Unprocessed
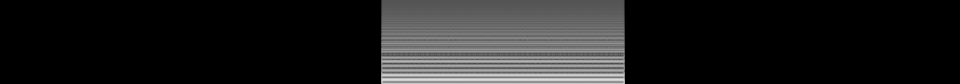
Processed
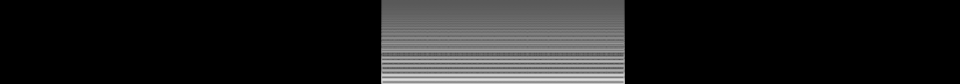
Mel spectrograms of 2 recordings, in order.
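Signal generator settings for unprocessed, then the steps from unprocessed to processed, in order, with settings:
pulse wave 219 Hz, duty 29% −7.5 dBFS 2.42 s
low-shelf EQ 320 Hz −4 dB
leveller curve on the samples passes 2

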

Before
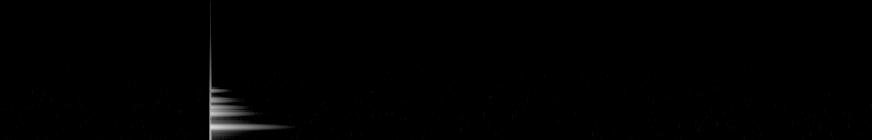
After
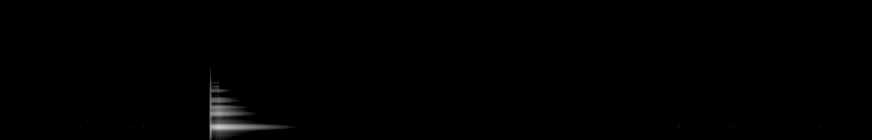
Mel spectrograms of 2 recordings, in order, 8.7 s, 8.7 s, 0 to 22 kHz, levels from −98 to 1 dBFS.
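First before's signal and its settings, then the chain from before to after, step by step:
struck glass bell, lowest mode 386 Hz, modes 5, decay 0.63 s, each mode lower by 7 dB, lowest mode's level −13 dB
tilt shelving filter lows +7 dB, about 860 Hz
compressor whose output falls as the input rises −19 dBFS, ratio −0.5
loudspeaker in its box 480–2,000 Hz, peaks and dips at 570 Hz −8 dB, 850 Hz −9 dB, 1,300 Hz −3 dB

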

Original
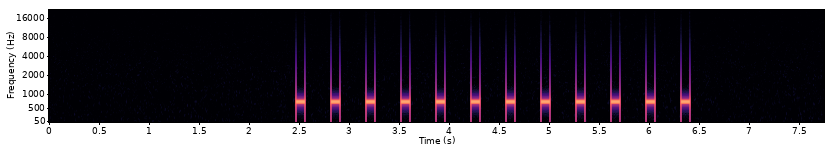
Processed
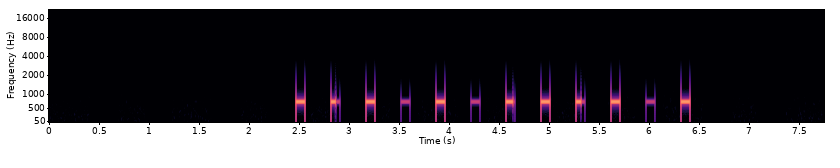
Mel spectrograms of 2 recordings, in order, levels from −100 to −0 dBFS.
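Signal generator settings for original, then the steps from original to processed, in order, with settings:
tone bursts 735 Hz, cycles 65, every 0.35 s, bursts 12, −18.5 dBFS
Bessel low-pass filter 730 Hz, order 2
gate pattern "xxx..xx.." 110 BPM −24 dB

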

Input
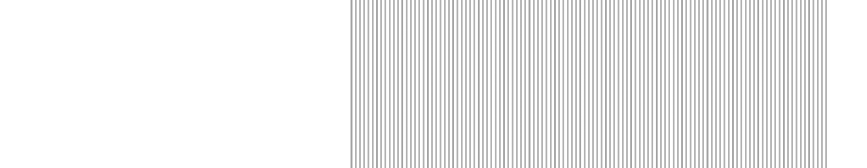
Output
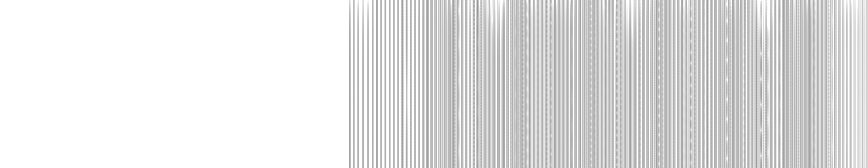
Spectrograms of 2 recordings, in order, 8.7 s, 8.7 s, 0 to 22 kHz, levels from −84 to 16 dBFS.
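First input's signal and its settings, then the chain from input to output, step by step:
impulse train 23.6 per second, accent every 6, −3 dBFS 4.78 s
delay with pitch and tempo change per echo 708 ms, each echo +1 semitone, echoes 3, each echo −6 dB
wow of a warped record 45 rpm, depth 250 cents

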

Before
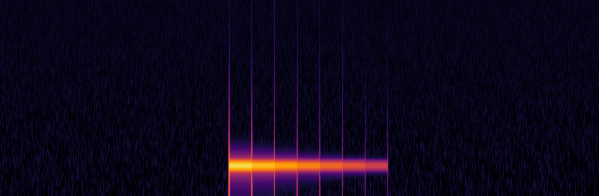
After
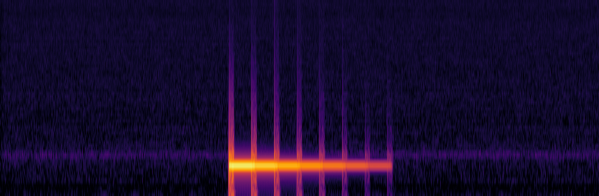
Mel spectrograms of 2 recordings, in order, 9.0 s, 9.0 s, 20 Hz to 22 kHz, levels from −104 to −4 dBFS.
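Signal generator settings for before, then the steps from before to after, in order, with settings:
level staircase 553 Hz −13 dBFS, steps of −6 dB, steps 7, 0.34 s 0.00 s
thirty-one-band graphic EQ 100 Hz −12 dB, 160 Hz −10 dB, 800 Hz +9 dB
reverb whose tail is shaped and stops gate 80 ms flat, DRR 0 dB

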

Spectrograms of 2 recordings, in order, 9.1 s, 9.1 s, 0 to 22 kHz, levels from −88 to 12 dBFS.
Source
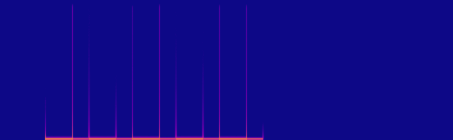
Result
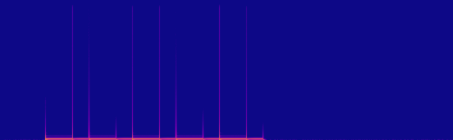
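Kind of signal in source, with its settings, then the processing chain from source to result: tone at two levels in turn 229 Hz −14.5 dBFS, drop 14 dB, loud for 0.54 s, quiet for 0.33 s, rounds 5
downward compressor, threshold −24 dBFS
low shelf with overshoot 120 Hz +13 dB, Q 3

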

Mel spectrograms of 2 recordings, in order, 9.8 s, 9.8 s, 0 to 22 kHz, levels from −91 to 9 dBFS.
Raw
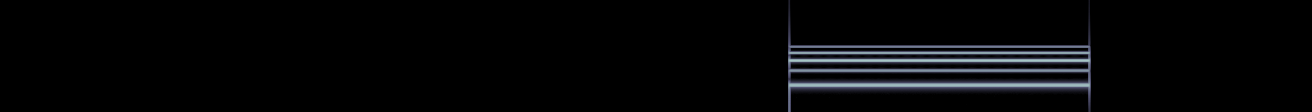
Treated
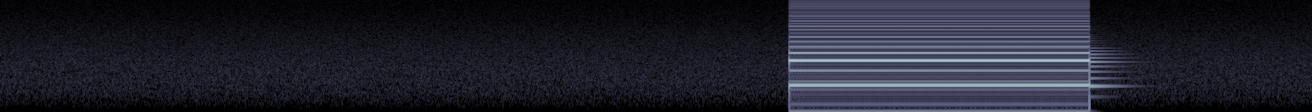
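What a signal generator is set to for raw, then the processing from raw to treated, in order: steady harmonic partials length 2.25 s, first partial 923 Hz, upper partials −12.5/5/−2.5/−16.5 dB, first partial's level −20 dB
hum removal 437.9 Hz, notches 28
mid-hump overdrive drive 32 dB, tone 2,700 Hz, clips at −9.5 dBFS

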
